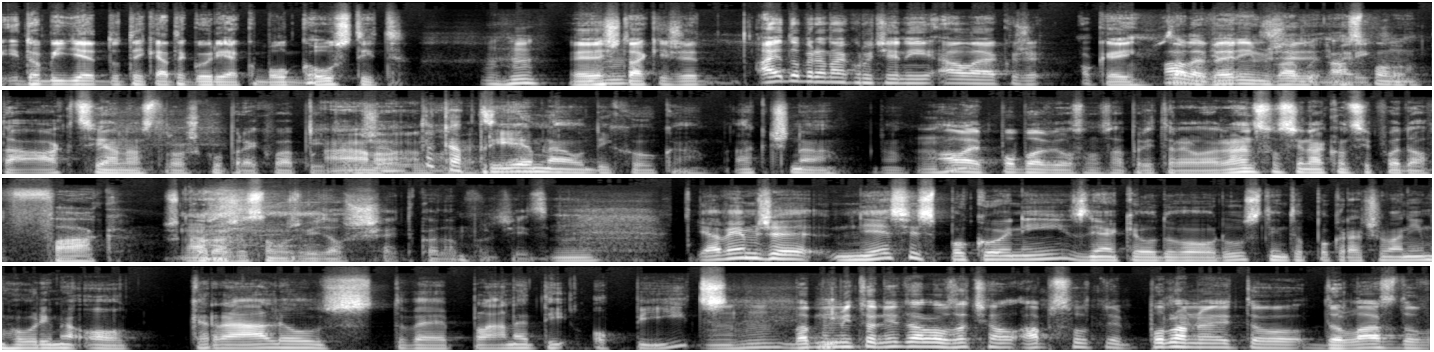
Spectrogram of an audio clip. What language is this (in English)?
Slovak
